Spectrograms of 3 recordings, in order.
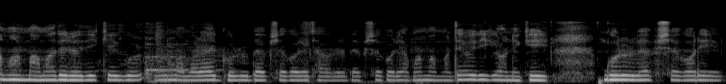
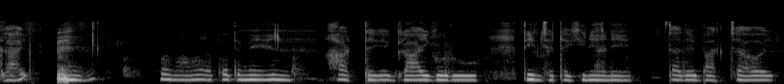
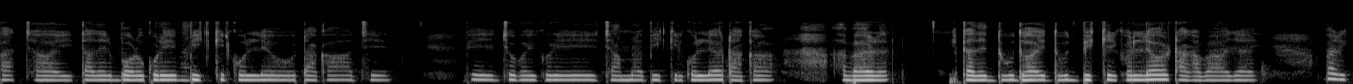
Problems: none marked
